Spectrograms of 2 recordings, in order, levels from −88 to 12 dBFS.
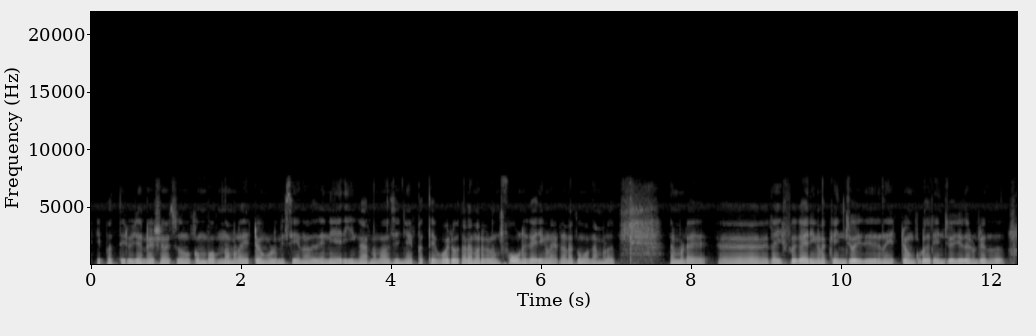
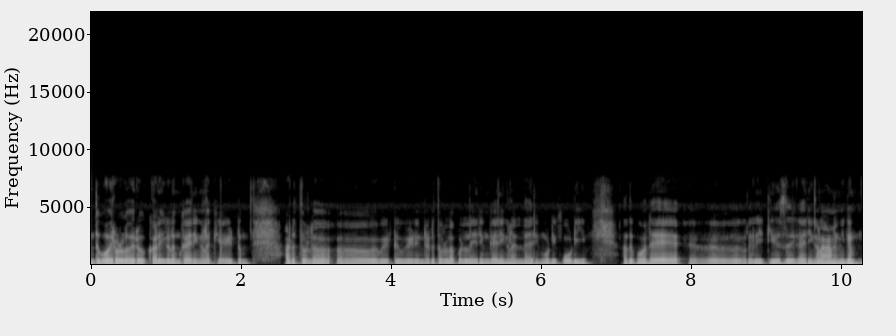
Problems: none marked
